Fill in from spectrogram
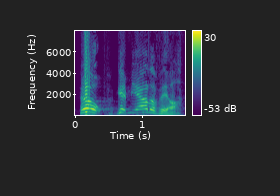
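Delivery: high, loud mock cry for help; hammed-up plea to be rescued; mock panicked cry. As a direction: yelp it like a panicking criminal. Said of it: "number one says".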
